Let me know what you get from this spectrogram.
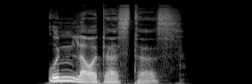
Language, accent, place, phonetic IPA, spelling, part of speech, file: German, Germany, Berlin, [ˈʊnˌlaʊ̯tɐstəs], unlauterstes, adjective, De-unlauterstes.ogg
- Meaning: strong/mixed nominative/accusative neuter singular superlative degree of unlauter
